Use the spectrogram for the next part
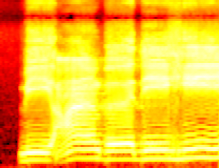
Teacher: Setiap ada hi atau hu yang dibaca panjang disebut bacaan mad silah qasiroh. Panjangkan hi ini 2 harokat atau 1 ayunan saja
